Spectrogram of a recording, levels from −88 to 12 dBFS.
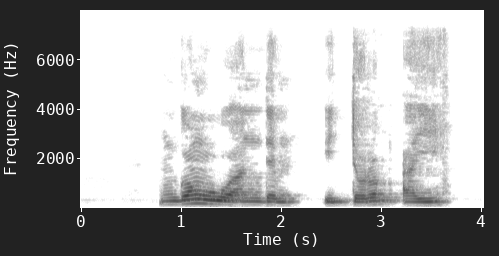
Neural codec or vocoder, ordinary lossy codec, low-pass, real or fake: none; Opus, 64 kbps; 7.2 kHz; real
